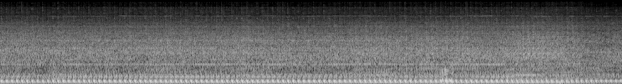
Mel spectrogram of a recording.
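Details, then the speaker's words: Honda Commercial HRC216HXA mower picked from the trash, first getting it running; crisp regular single-cylinder beat at steady idle, no misfires or rattles; sounds wonderful. "to it it sounds wonderful"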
